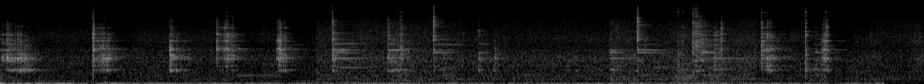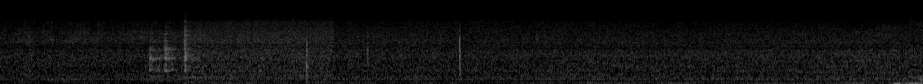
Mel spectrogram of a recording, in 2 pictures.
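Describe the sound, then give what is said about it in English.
Tomato cooking in a pan gives a continuous sizzling hiss. Many sharp stirring clicks and scrapes sound through the first half, then a quieter, steady frying noise continues alone. “And then add the tomato and cook the tomato until it's just softened, about 2 minutes.”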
